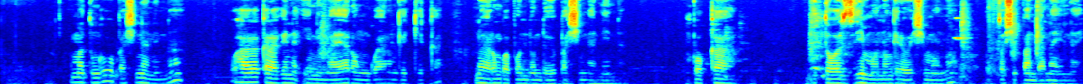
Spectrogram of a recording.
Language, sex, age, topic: Oshiwambo, male, 25-35, finance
